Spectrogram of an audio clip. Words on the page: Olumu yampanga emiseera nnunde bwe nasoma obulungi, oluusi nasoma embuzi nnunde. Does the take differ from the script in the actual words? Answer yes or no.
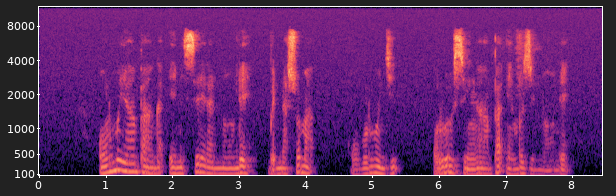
yes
